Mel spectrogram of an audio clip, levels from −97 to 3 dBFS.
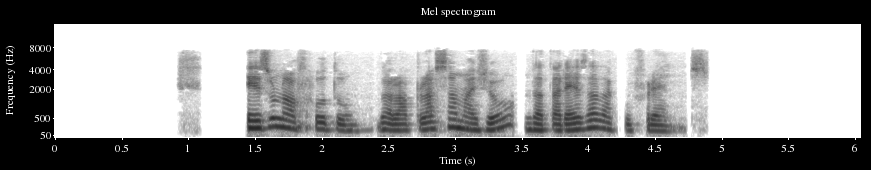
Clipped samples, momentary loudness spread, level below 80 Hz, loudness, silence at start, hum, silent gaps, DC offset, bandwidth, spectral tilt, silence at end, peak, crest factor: under 0.1%; 8 LU; -66 dBFS; -24 LUFS; 0.95 s; none; 1.10-1.43 s; under 0.1%; 7.8 kHz; -6.5 dB/octave; 1.15 s; -8 dBFS; 18 dB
